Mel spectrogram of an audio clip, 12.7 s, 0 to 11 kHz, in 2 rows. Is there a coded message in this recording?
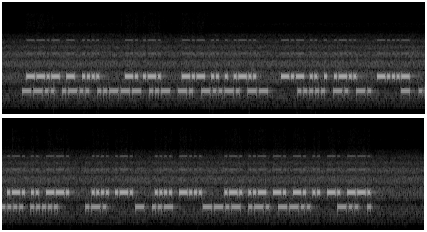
Yes: Morse code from 0.2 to 11.9 s, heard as two keyed tones, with room echo. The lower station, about 27 wpm, 690 Hz: ZL2UN/M 5NN T55 R TU QRZ DE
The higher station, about 34 wpm, 1140 Hz: QTH NR KIEL KIEL <BT> RIG HR HB RUNNING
